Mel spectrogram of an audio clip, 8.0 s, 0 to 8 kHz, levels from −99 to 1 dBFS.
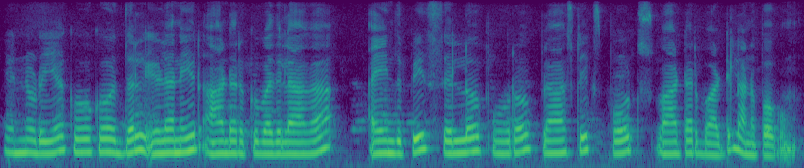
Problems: none marked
